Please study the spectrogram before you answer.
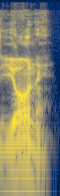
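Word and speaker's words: Jonne: yeah it's like like everyone says jonakowski's name wrong it's not jonah it's yone i got my name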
